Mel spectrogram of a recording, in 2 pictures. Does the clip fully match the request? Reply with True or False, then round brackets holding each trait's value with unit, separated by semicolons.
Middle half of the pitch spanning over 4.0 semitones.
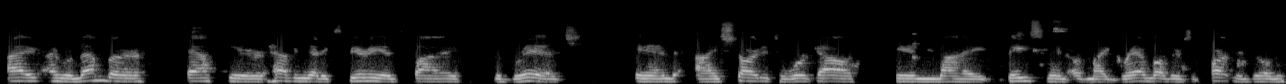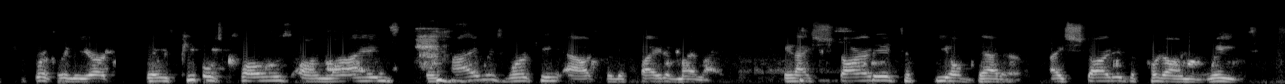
False (3.2 semitones)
